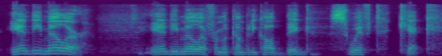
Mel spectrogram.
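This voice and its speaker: This is a man speaking. He has a Boston accent. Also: quiet background. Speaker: business consultant and CEO. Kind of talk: podcast interview.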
